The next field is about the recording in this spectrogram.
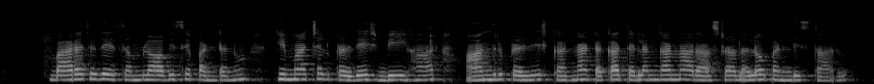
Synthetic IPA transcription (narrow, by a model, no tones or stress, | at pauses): bʱaːɾɐt̪ɐd̪ɛːʃɐmlo̞ːɐʋisepɐɳʈɐnuhimaːt͡ʃɐlpɾɐd̪eːʃbiːɦaːɾaːnd̪ʱɾɐpɾɐd̪eːʃkɐɾnaːʈɐkɐt̪ɛlɐŋɡaːɳaːɾaːʂʈɾaːlɐlo̞ːpɐɳɖist̪aːɾu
